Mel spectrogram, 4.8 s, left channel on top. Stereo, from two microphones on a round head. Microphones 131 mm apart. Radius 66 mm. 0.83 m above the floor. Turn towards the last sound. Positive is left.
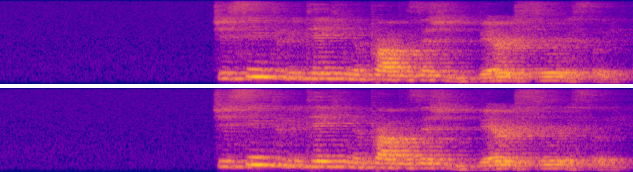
turn(degrees=-10)  # may be behind; listen again after turning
